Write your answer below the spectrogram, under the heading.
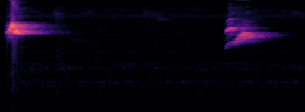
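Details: Red-whiskered bulbul, a pet bird, giving two separate clear whistled notes, each dropping in pitch and fading, with a gap of about two seconds between them.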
